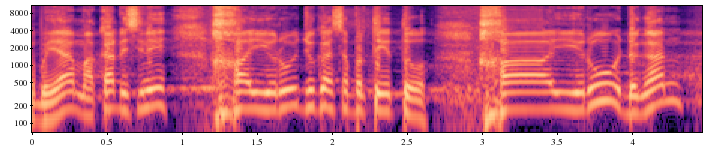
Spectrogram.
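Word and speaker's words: خَيْرٌ: Pertama buka k kemudian kita rahangnya kita rendahkan khai. Kemudian kita manyun karena rnya berharakat dommah. khairu. Kemudian ketemu apa? Mim. Mim. Khairum. Coba, Bu. Khairum.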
